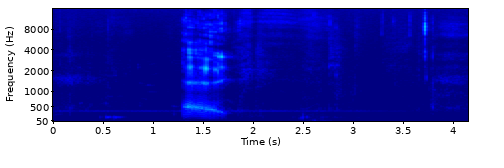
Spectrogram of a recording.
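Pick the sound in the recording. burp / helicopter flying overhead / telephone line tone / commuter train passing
burp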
